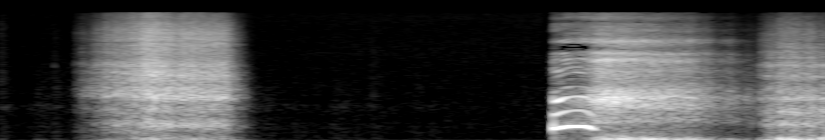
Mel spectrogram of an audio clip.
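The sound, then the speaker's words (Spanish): A deep breath drawn in during a guided breathing exercise, airy and moderately loud, followed after a silent pause by another louder breath with a brief voiced edge, and more breathing at the end. “Vamos a respirar. Sí. Respira profundo.”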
